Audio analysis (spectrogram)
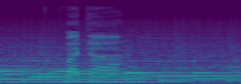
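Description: Rain falling at Cheney Lake in Kansas during a fishing outing: a soft, steady patter beneath a low, constant hum, with one brief spoken word near the start.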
